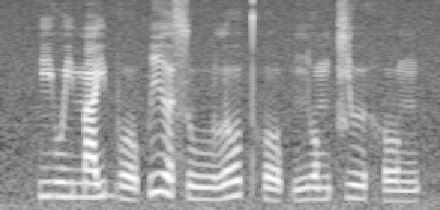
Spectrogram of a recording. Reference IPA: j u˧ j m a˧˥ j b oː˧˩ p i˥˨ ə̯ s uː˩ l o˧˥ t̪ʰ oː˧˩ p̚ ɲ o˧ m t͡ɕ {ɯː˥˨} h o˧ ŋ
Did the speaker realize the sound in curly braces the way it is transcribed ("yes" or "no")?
yes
